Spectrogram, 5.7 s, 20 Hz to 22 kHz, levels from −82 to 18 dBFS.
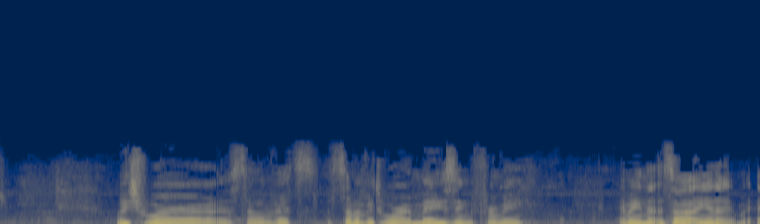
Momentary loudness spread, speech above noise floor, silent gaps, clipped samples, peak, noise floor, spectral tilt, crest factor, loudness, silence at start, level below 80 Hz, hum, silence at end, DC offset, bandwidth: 10 LU; 27 dB; none; under 0.1%; -2 dBFS; -45 dBFS; -6.5 dB/octave; 16 dB; -19 LUFS; 0.35 s; -54 dBFS; none; 0 s; under 0.1%; 8.2 kHz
